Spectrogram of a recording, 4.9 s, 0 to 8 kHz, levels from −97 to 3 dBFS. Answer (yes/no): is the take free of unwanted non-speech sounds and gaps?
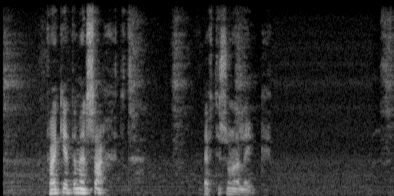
yes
